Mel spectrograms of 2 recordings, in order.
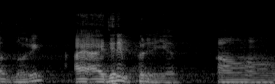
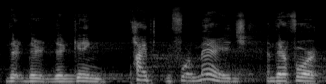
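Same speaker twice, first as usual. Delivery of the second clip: ordinary delivery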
